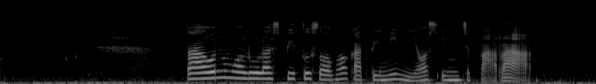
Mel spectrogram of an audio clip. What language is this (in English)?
Javanese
